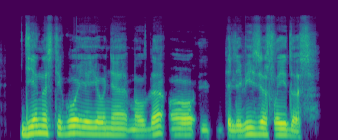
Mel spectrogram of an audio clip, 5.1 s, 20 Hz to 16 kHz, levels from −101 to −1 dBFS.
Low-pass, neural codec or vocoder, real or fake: 10.8 kHz; none; real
